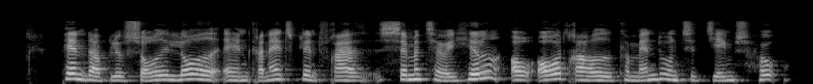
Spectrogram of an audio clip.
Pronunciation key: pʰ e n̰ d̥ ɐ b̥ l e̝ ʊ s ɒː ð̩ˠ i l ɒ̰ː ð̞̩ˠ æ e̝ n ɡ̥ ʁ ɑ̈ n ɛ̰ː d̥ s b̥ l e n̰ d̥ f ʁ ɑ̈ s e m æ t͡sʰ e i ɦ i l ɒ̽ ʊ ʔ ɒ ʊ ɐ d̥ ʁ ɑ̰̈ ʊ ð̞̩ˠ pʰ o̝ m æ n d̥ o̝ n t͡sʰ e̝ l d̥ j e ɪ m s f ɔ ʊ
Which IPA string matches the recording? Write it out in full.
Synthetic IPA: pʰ e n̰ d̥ ɐ b̥ l e̝ ʊ s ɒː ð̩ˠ i l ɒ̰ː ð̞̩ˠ æ e̝ n ɡ̥ ʁ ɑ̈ n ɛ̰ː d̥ s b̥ l e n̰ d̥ f ʁ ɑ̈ s e m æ t͡sʰ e i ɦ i l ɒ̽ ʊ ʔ ɒ ʊ ɐ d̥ ʁ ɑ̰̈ ʊ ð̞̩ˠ kʰ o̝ m æ n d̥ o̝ n t͡sʰ e̝ l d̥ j e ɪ m s h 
